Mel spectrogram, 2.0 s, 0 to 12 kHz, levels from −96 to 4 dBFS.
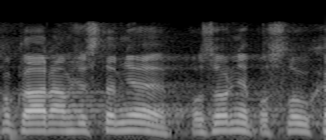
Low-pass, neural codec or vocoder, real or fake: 7.2 kHz; none; real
